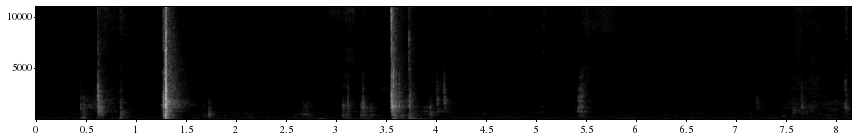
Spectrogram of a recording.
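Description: Sharp plastic clicks and light knocks from a paper trimmer as its clear arm is set down on the paper and handled. The loudest click comes about a second in, a second strong one a couple of seconds later with small ticks around it, and a faint tap near the end.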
